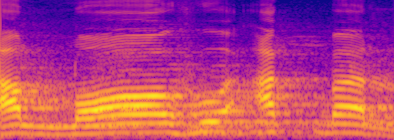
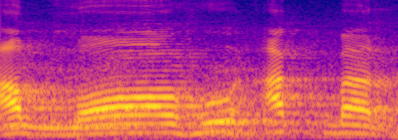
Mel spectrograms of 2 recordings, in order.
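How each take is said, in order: The two takes are said the same way.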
